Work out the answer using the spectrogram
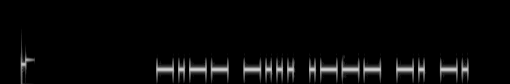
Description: Morse code, heard as a keyed tone, about 22 wpm, 700 Hz. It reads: YBJNN
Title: Code Groups - 5 Letters - 22wpm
